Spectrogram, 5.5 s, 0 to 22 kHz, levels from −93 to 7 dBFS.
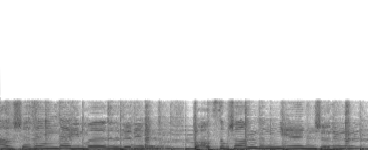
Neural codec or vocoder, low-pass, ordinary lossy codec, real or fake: codec, 16 kHz, 0.9 kbps, LongCat-Audio-Codec; 7.2 kHz; none; fake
